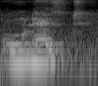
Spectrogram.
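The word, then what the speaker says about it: honest: है इसको horse horse इसको हम साइलेंट है तो हम ऑनेस्ट ऑनेस्ट ईयर यहां भी एच साइलेंट है इसको भी ईयर बोलेंगे ईयर देखो जैसे कि आई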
